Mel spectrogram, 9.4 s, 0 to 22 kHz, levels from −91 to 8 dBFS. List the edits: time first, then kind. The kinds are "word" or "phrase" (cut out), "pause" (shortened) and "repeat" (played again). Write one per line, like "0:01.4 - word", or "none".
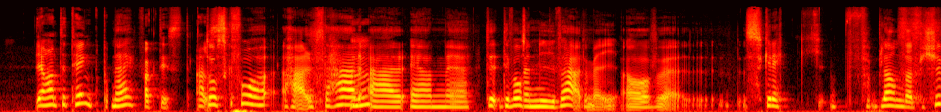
0:01.1 - word
0:02.3 - word
0:03.2 - word
0:04.8 - pause
0:05.2 - word
0:05.8 - word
